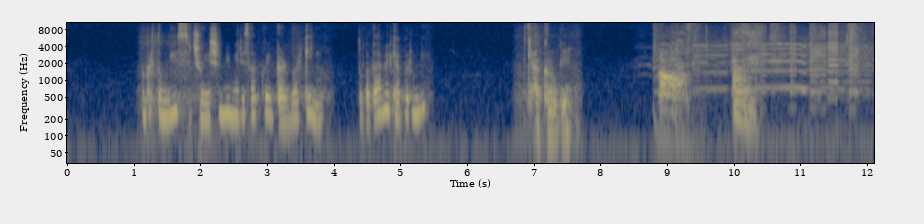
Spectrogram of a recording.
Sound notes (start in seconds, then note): 9.9 Groans; 9.9 Grunts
